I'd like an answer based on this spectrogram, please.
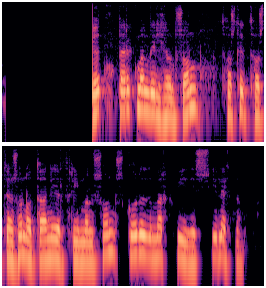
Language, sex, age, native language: Icelandic, male, 40-49, Icelandic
